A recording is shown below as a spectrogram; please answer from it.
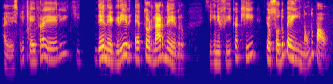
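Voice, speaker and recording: Interview guest, man, 40s, animated storyteller, swinging pitch, acts out quoted speech. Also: normal speed. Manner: animated, storytelling, quotes people in put-on voices. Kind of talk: casual interview conversation.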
